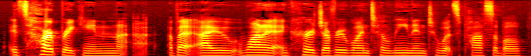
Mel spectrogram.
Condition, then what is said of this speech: No condition.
